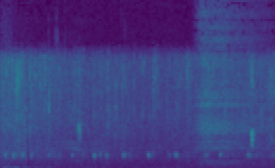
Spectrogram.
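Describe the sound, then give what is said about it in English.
Soft, steady patter like light rain, made by a group imitating rainfall: a low hiss with scattered small drip-like taps, quiet and continuous throughout, no talking. “no, but my second favorite sound is rain. So here, let's all have a moment of silence and we can recreate that sound.”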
